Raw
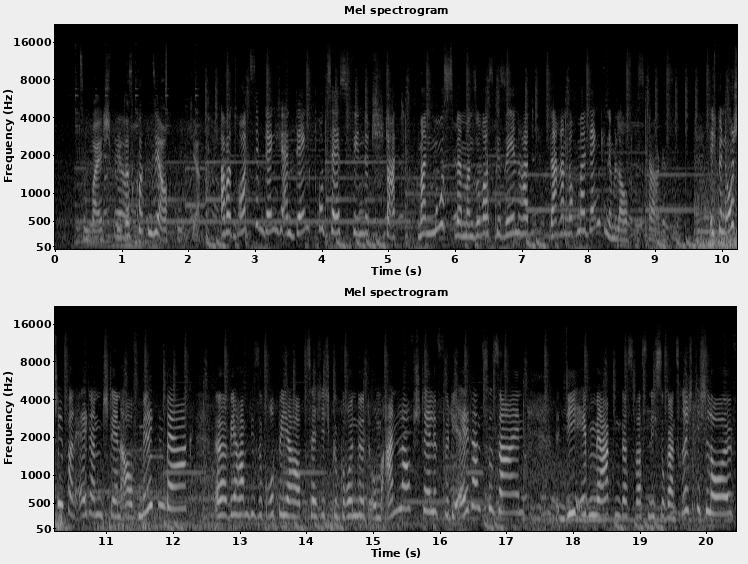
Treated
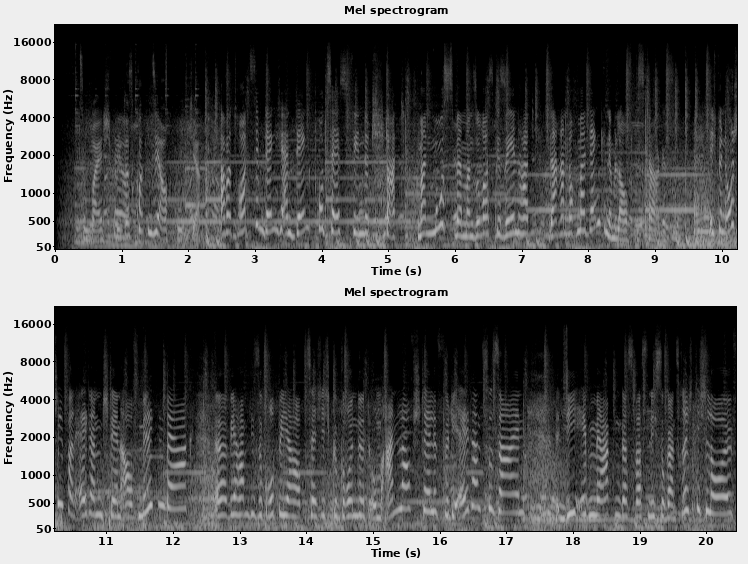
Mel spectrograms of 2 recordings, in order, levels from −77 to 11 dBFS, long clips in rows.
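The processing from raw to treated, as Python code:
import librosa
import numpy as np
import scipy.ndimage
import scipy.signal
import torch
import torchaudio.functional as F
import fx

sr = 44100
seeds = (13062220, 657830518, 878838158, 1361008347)

y = fx.fade_in_head(x, sr, length_s=4.79)
y = fx.high_shelf(y, sr, hz=2100.0, db=-9.5)
y = fx.band_squash(y, sr, depth_pct=100)
y = F.gain(torch.from_numpy(y), 7.5).numpy()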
